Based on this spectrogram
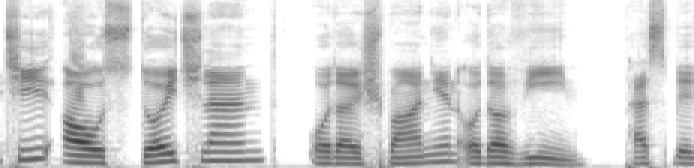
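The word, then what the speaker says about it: Wien: آوس دویچلند اوداشپانین اودا وین پس به وین وین اتریش پایتخت اتریش تو آلمانی ما میگیم وین وین نمیگیم میگه از آلمان اسپانیا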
